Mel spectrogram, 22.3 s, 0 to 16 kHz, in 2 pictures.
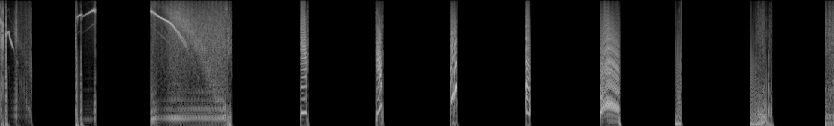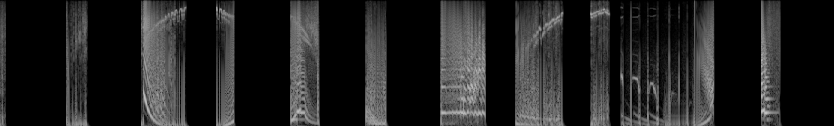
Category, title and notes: Sound effects > Electronic / Design
NNC sherm-blips 02
Electronic blips n yips from Sherman filterbank
kit, glitch, experimental, drum, electronic, idm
